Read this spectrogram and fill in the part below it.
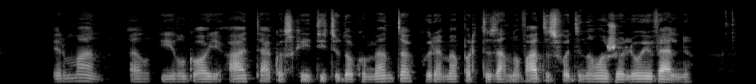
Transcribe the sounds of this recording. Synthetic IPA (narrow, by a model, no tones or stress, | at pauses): ɪɾmɑn | ɛlˠiːɪlˠɡoːjɪʔɑːt̪ʲæ̰ːkoːskɐɪt̪ʲiːt̪ʲɪd̪ɔkʊmʲɛnˑt̪ɑːkʊɾʲʔɛmʲɛpɐɾʲt̪ʲɪzɑːnuʋɑːd̪ɐsʋɐ̰d̪ʲɪnɐmɐʒɐlʲuːɪʋʲæːˑlʲnʲʊ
